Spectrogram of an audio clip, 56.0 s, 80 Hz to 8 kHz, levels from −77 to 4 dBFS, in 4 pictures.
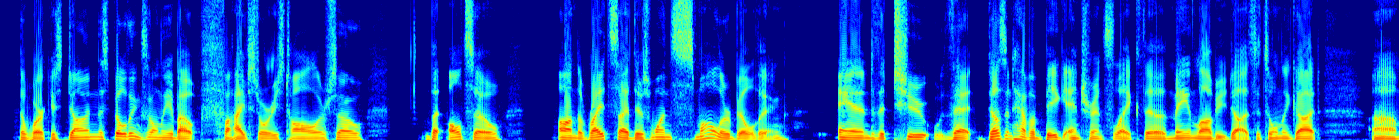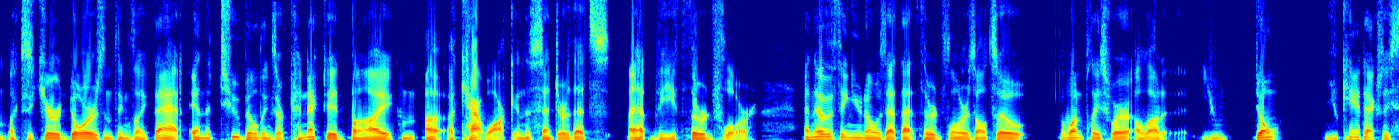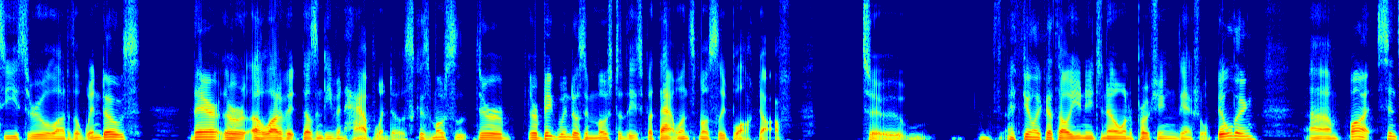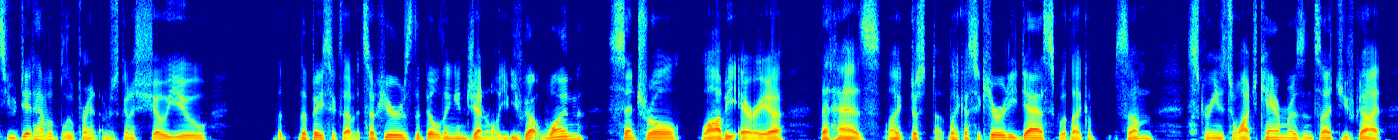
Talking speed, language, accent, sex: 210 wpm, English, American, male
